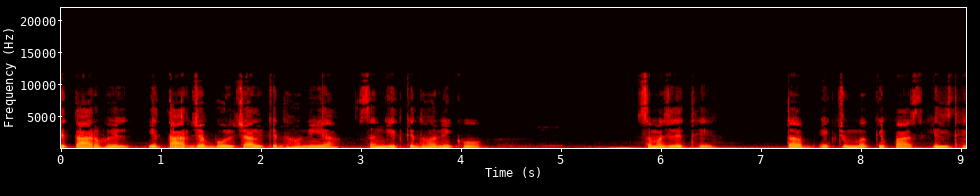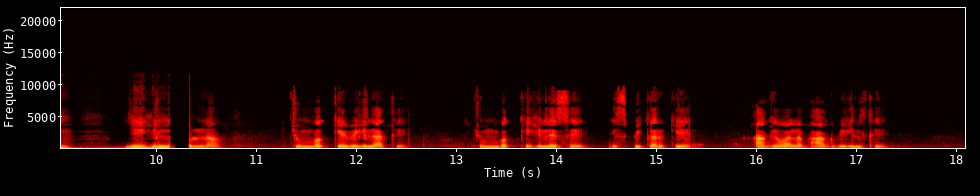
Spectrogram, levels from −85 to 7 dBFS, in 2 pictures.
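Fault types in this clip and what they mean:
HE-AAC compression: Heavy codec damage, likely from HE-AAC at around 16 kbps, with nothing above 11.8 kHz and a copied-up treble that doesn't match the original.
Input switched to a poorer device: Likely a change of input at 10.13 s. After a 200 ms gap, everything above 8.3 kHz is gone, with new noise about 40 dB down.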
